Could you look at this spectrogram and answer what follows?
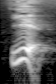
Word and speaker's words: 业: It's pronounced fourth tone, ye, ye.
